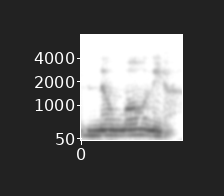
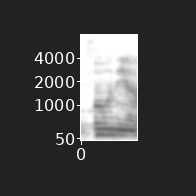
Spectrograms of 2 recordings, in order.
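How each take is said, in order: First: The word starts with a plain N sound. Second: The word starts with an audible P sound. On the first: This is the usual way people say it. "they usually do not pronunciate the P here" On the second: This is a less usual but accepted way. "this is not wrong, okay, to pronunciate the P"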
